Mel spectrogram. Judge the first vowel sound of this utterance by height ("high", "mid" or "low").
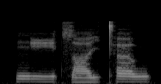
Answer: high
